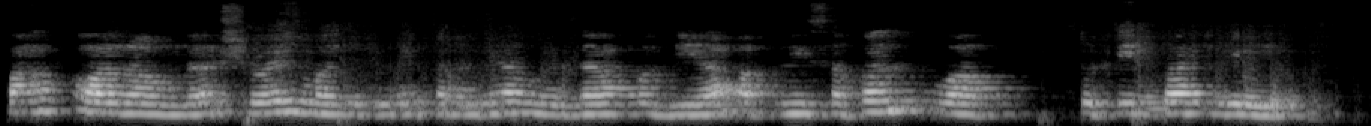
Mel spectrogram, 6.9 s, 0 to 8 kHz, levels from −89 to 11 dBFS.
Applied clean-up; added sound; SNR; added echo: neural mask model DeepFilterNet 3.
